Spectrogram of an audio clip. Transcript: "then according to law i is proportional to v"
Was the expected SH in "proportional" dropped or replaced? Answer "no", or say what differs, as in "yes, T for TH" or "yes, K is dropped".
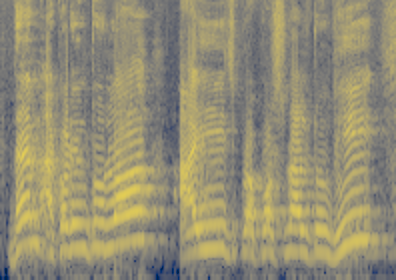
yes, S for SH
